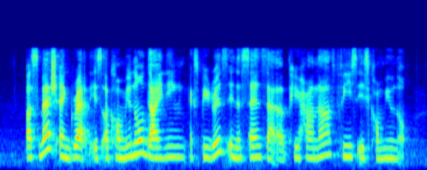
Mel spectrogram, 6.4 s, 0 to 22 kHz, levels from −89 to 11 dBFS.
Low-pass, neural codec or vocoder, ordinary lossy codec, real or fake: none; codec, 16 kHz, 0.8 kbps, ZipCodec; none; fake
